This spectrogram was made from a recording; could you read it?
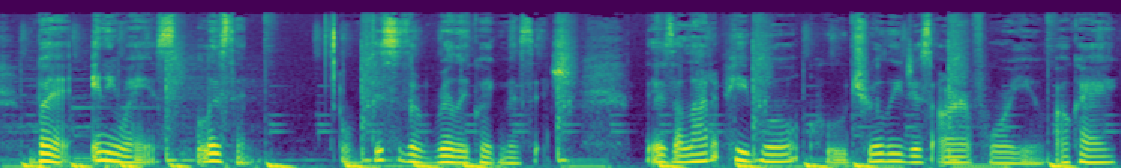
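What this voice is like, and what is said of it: Slightly raspy voice. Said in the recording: “my voice is sounding, it's sounding a little bit raspy a little bit ... I feel like I got something in my throat”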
